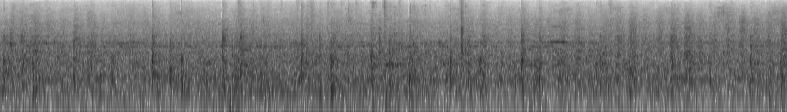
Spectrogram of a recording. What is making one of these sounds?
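Train wheels clatter over rail joints on a moving steam train.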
